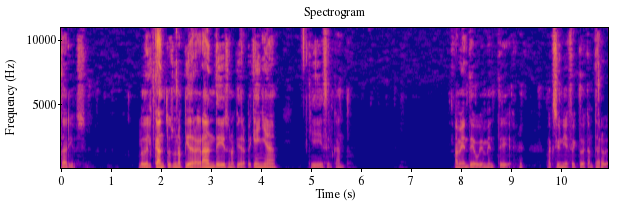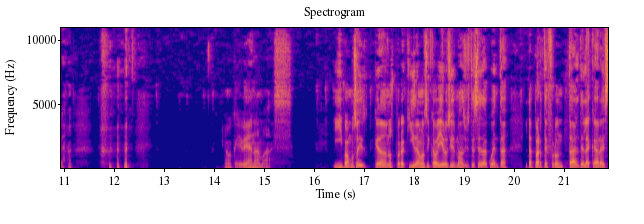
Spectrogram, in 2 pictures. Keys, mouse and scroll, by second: 3.6 shift+middle click, 4.2 shift+middle click, 6.1-9.1 drag, 9.4-12.2 drag, 12.7-14.0 drag, 14.2-17.5 drag, 17.7-21.0 drag, 21.4-21.8 drag.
